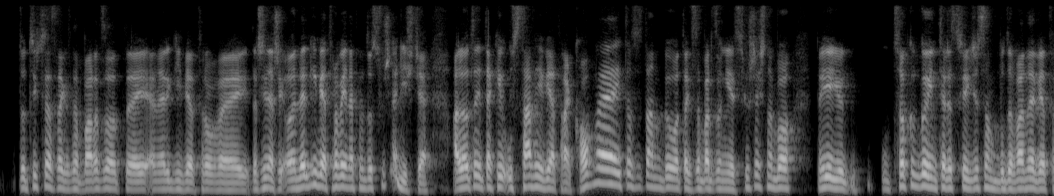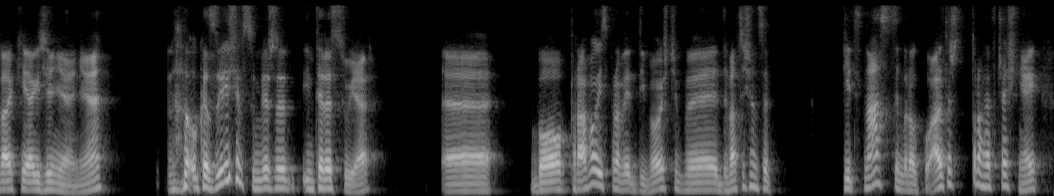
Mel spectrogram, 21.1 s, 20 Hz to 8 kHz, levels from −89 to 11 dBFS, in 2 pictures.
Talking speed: 180 wpm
